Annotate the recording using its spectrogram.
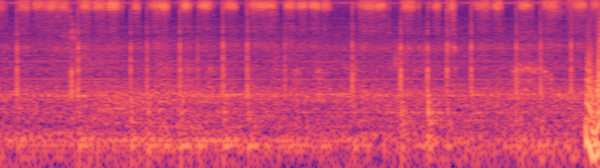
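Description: Chalk writing on a blackboard: a quick, irregular run of small taps and scratches as letters are written, over a steady low hum.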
